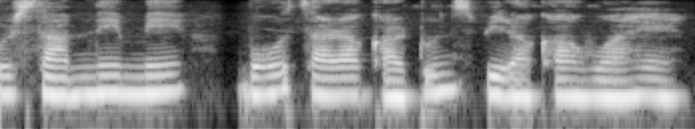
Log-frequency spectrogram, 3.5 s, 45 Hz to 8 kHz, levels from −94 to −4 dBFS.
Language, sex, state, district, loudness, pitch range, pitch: Hindi, female, Arunachal Pradesh, Papum Pare, -16 LUFS, 170-190 Hz, 185 Hz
